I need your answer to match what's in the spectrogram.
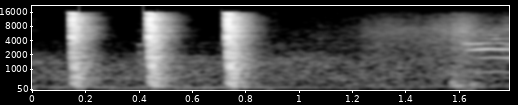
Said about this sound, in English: That's their cat, Oliver. They have several cats, all named after Dickens characters.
